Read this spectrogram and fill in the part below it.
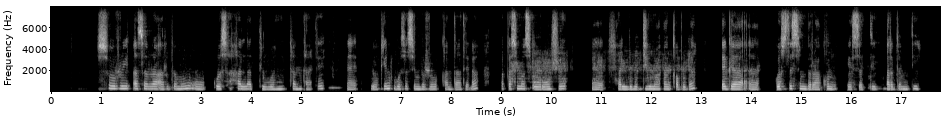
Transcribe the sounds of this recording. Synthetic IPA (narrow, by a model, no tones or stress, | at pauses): sʊrːiːʔɐsɪrːaːʔɐɾɡɐmuːɡ̥ɔsɐhɐlːɐt̪ːɪwɐŋkʰɐnt̪ʰaːt̪e | jo̞ːkiːŋɡɔs̬ɐsɪmbɪrːoːkʰɐnt̪aːt̪ɛᶑɐ | ʔɐkːɐsʊmɐsoːɾoːnʃe | hɐlːɪd͡ʒ̪iːmaːkɐŋkʼɐbʊᶑ̪ɐ | ɛɡɐ | ɡ̥ɔst̪ɪsɪmbɪɾaːkʰʊŋke̞ːsːɐt̪ːɪɐɾɡɐmt̪ɪ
